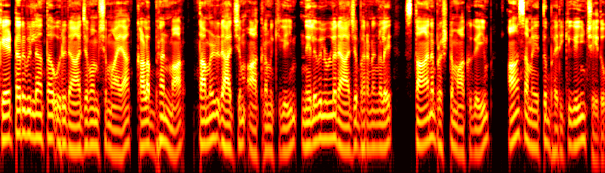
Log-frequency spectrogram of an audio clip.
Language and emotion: Malayalam, neutral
